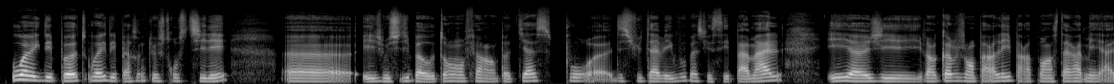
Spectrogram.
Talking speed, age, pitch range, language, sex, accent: 250 wpm, 20-39, 145-180 Hz, French, female, French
